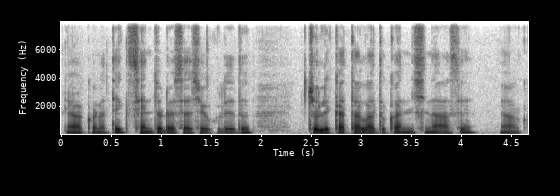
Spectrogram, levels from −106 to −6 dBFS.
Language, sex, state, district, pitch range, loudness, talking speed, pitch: Nagamese, male, Nagaland, Dimapur, 80-90 Hz, -21 LUFS, 180 wpm, 85 Hz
